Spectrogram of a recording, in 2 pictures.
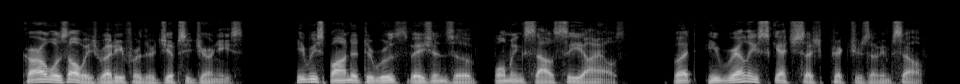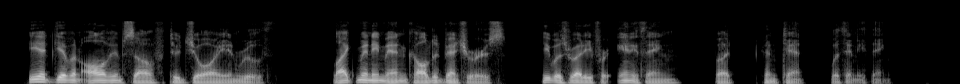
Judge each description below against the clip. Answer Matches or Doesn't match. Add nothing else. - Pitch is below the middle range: Matches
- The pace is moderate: Matches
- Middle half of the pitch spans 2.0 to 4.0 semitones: Doesn't match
